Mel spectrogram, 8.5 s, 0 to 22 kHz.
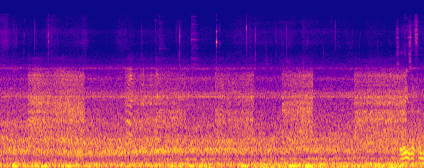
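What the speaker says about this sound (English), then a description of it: "So these are from the 492nd Fighter Squadron." A 492nd Fighter Squadron fighter jet at RAF Lakenheath sends out a continuous engine whine and rumble at a steady level, with a voice talking over the top.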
